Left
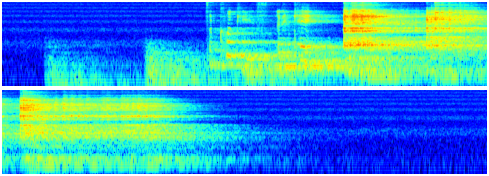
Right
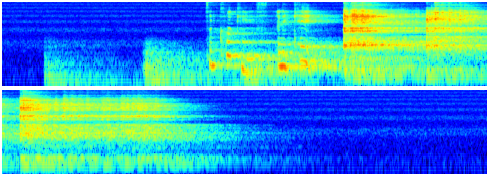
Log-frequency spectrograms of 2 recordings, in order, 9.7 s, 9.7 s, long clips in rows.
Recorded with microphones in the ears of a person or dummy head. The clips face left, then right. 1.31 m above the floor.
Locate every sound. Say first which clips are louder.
0.4 s footsteps: right 1 dB; 50° right (ahead or behind), 3 m; by 2.5 s 30° right (ahead or behind), 4 m
2.0 s a woman speaking: right 5 dB; 55° right (ahead or behind), 0.6 m
3.4 s a dropped coin: right 1 dB; 45° right (ahead or behind), 1.7 m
